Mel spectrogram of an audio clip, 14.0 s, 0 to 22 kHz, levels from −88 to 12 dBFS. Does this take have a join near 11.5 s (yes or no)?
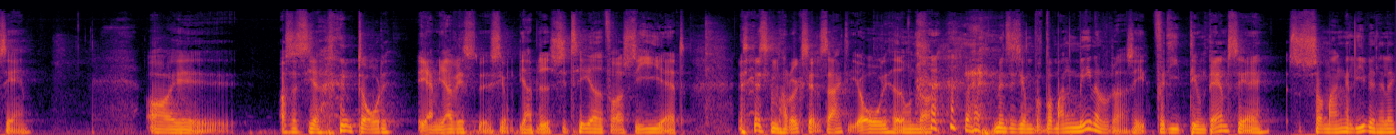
yes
